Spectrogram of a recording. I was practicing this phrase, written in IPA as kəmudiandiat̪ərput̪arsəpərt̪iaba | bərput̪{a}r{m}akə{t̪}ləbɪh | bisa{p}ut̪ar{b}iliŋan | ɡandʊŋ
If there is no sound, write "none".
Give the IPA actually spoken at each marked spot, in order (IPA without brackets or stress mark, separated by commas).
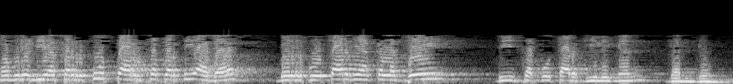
a, ɲ, none, p, ɡ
